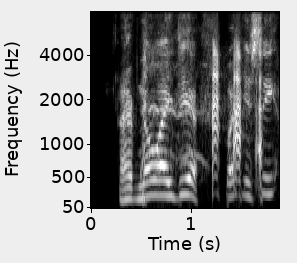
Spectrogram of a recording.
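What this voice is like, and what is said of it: New York accent. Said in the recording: “I have a New York accent, which you hear. And people say to me, oh, you have such a New York accent.”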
